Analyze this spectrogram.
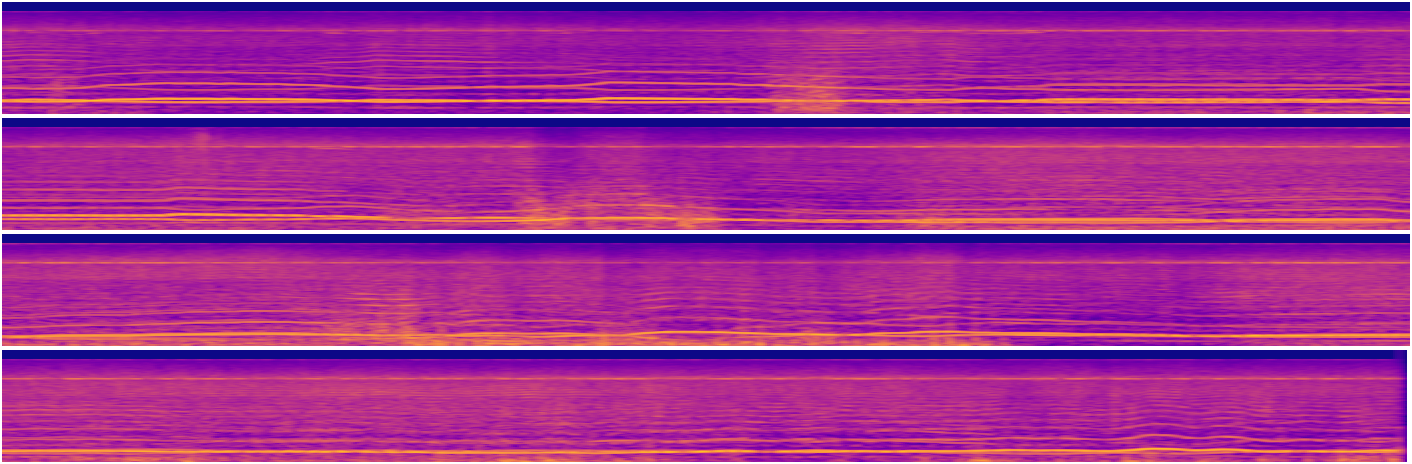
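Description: A multirotor drone's electric motors and propellers whining in flight, heard from the onboard camera. Several close tones drift up and down against each other as the motors change speed to steer the craft, over low wind rumble on the microphone.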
